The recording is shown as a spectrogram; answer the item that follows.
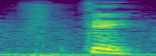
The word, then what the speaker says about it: t'es: So instead of saying tu es, you say te, te, te. You put an apostrophe where the u is, make abbreviated it to tes, and then pronounce it te.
